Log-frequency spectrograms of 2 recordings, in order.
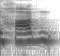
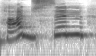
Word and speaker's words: Hodgson: the D is silent. It's probably just Hogson.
